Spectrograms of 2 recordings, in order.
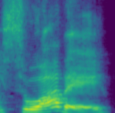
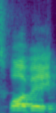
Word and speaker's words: Soave: Robby Soave.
